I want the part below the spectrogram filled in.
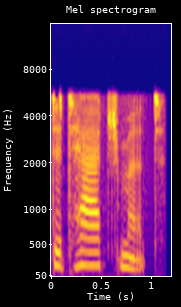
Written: detachment

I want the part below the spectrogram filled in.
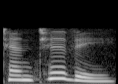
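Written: tant mieux

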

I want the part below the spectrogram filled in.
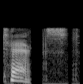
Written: text

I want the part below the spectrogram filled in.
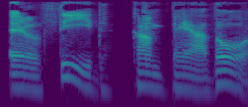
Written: El Cid Campeador

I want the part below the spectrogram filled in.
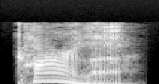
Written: carla

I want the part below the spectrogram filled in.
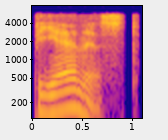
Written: pianist

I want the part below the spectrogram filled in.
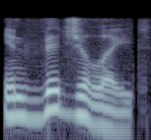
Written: invigilate

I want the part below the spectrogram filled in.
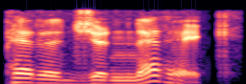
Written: pedogenetic

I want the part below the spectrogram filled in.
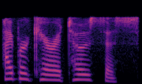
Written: hyperkeratosis

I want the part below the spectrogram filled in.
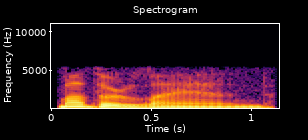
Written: motherland

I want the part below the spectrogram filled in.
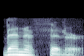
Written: benefiter

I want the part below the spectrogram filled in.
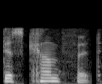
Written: discomfit

